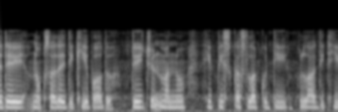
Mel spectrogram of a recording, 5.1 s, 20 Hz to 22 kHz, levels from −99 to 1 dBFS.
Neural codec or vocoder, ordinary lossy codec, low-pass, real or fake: autoencoder, 22.05 kHz, a latent of 192 numbers a frame, VITS, trained on many speakers; none; 7.2 kHz; fake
